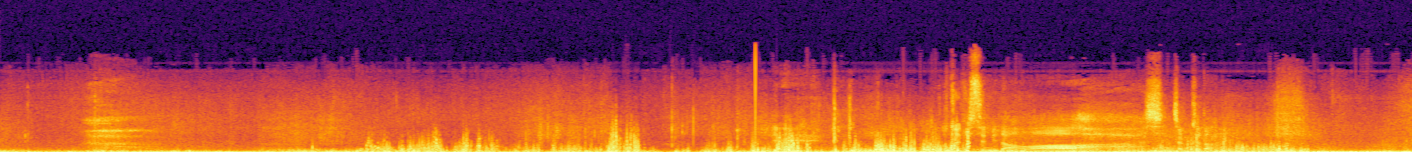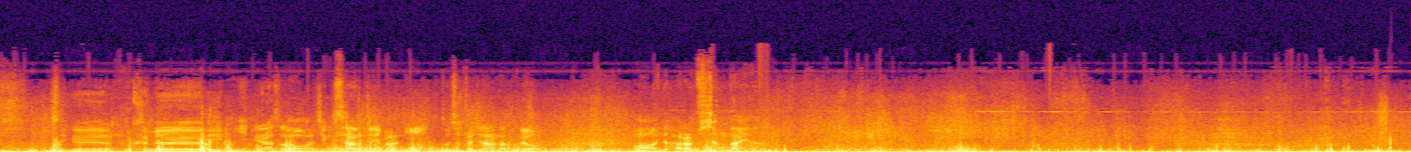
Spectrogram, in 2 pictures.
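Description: Strong wind buffets and roars outdoors.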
